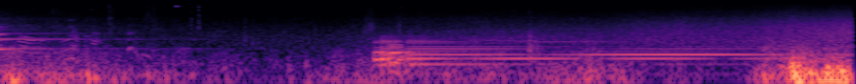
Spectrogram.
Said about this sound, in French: Il y a du vent, hein? Il y a du vent, ouais.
